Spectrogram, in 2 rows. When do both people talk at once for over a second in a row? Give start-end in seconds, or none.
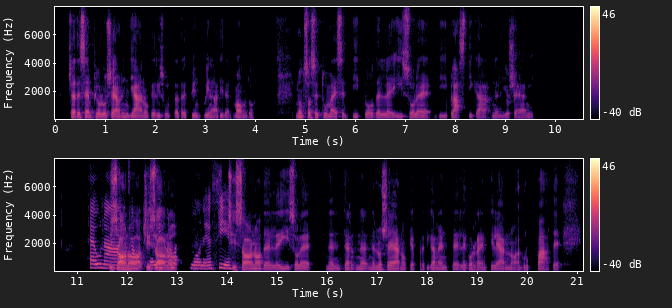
11.6-13.1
